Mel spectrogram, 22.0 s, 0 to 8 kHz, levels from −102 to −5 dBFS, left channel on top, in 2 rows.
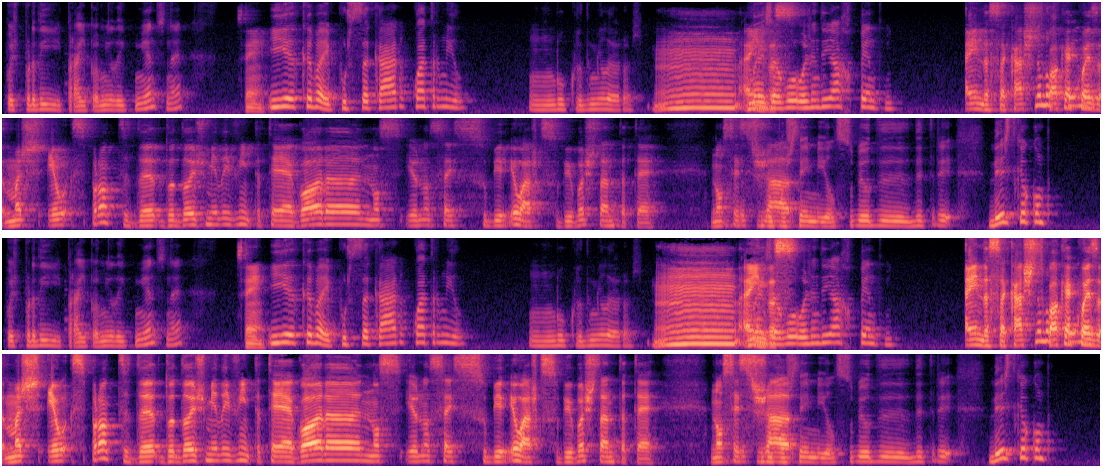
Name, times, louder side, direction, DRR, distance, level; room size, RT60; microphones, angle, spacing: voice 1, 0.0-1.8 2.7-4.6 5.3-6.3 7.4-8.9 10.3-10.9 17.1-17.2 18.3-21.5, left 1 dB, 5° left, 0.5 m, -33 dB
voice 2, 6.5-7.9 9.6-17.5 18.1-18.9, right 7 dB, 75° right, 0.7 m, -27 dB
15.5 x 13.5 x 3.1 m
head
